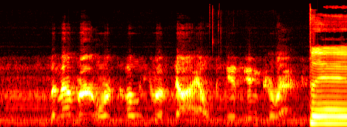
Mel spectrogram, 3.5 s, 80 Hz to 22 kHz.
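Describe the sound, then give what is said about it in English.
People talk for a few seconds, then a loud, steady electronic telephone ring tone cuts in abruptly at the very end, a call to a 1-900 number ringing through a phone on speaker. “All right, it's ringing.”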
